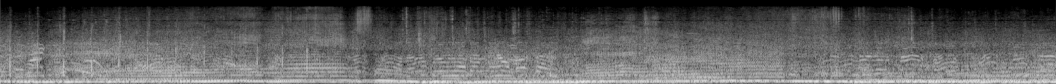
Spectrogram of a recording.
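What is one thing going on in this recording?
Rally car engines roar and rev loudly nearby, outdoors.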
